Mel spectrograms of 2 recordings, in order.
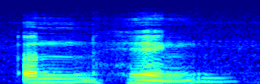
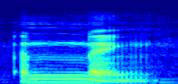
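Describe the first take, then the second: First: An h sound is heard in the middle. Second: No h sound is heard in the middle. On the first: The speaker calls it wrong. "Jadi bukan dibaca enheng" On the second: The speaker calls it right. "tapi eneng"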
